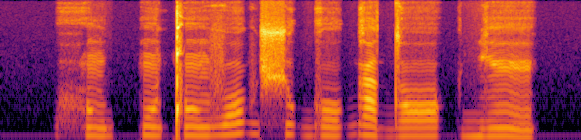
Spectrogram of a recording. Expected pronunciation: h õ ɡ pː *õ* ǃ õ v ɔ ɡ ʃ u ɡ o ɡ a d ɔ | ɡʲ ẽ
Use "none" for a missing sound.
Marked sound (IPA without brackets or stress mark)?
õ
